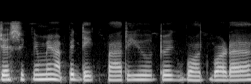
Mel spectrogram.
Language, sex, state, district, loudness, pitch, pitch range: Hindi, female, Uttar Pradesh, Jyotiba Phule Nagar, -15 LUFS, 215 Hz, 200-220 Hz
